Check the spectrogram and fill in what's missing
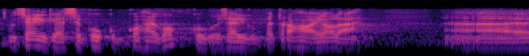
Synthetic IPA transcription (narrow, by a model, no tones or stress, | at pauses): onse̞lʲɡ̥eet̪se̞kukːub̥̚ko̞ɦeko̞kːukujse̞lʲɡube̞t̪ːˑrʔɑɦɑejo̞lɛ̰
